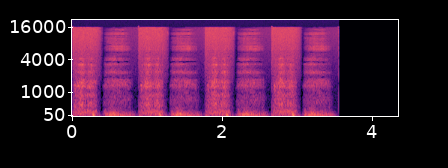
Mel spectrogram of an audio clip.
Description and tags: breathing heavy
Heavy breathing for a game character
